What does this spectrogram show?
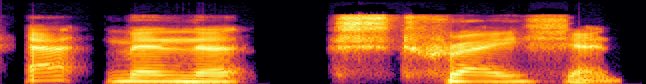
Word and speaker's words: administration: So you missed the S sound at the middle of the word. Administration.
